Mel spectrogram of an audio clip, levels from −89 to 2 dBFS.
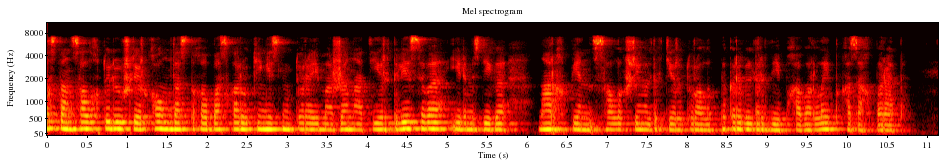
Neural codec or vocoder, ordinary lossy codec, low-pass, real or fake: none; AAC, 48 kbps; 7.2 kHz; real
